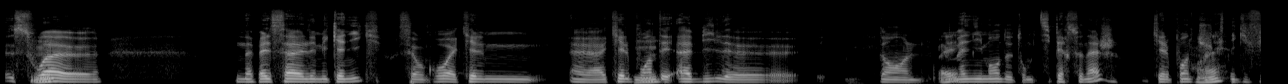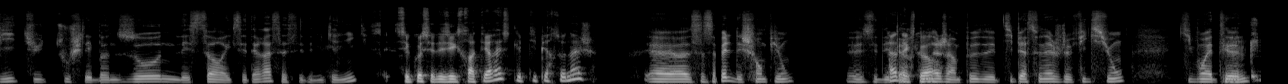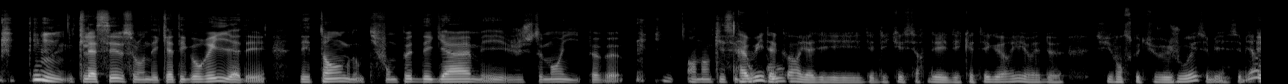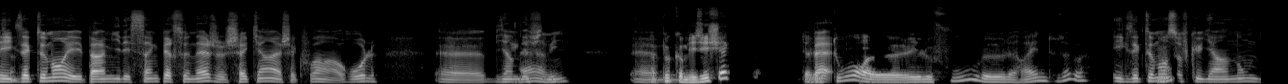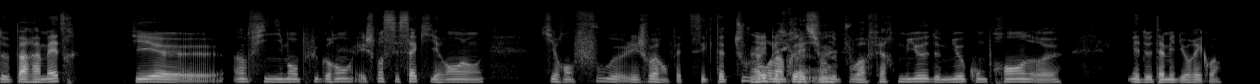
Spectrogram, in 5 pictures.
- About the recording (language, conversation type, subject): French, podcast, Quelles peurs as-tu dû surmonter pour te remettre à un ancien loisir ?
- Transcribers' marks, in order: tapping; throat clearing; throat clearing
